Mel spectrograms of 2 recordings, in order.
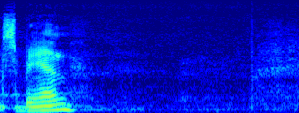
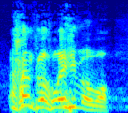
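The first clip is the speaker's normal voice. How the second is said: laughing disbelief; 4 semitones higher, 6 dB louder than usual. Real, not acted. Vikings fan disbelief.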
